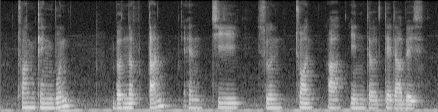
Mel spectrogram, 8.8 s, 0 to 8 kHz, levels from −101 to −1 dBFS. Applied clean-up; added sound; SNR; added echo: none; none; none; none.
